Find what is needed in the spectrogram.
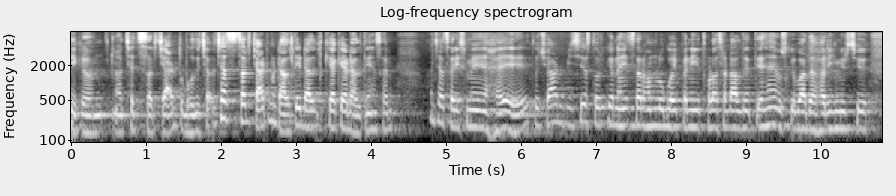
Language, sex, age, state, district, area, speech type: Hindi, male, 30-45, Uttar Pradesh, Bhadohi, urban, spontaneous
